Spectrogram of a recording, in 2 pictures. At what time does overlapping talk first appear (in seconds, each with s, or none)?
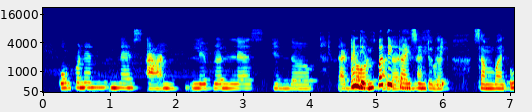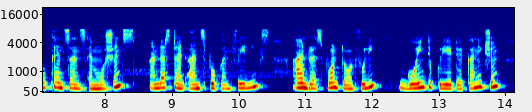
4.6 s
